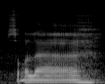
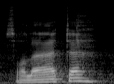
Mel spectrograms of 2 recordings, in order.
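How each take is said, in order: First: The ending is pronounced with an h sound. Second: The ending is pronounced with a t sound. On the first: The speaker pauses on the word. "pronounced as a ha if we stop on it" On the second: The word continues into the next word. "a ta if we continue"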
